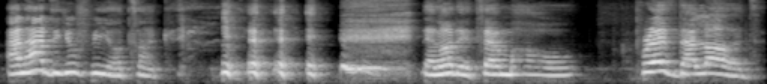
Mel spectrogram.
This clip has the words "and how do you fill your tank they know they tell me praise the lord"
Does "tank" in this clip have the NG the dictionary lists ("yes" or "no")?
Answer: no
